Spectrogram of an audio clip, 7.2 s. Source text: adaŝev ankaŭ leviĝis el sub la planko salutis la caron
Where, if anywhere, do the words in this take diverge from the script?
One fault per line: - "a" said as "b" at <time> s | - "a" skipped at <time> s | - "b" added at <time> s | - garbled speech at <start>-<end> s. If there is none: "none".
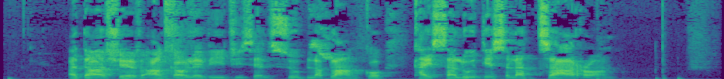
- "kaj" added at 4.2 s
